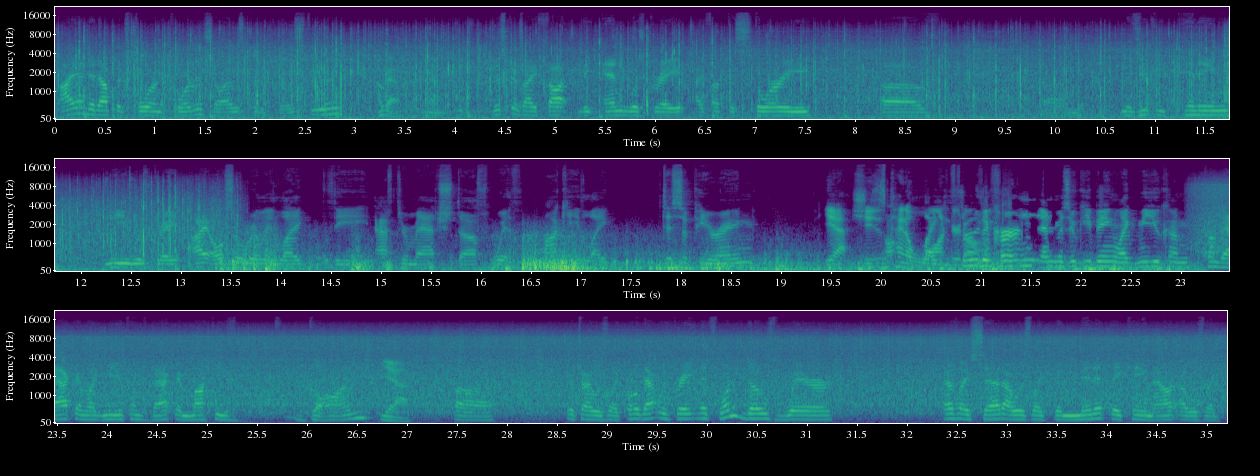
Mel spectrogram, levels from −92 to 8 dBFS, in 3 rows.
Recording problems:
rain or running water; very loud; throughout; as loud as the speech

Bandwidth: 17.5 kHz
